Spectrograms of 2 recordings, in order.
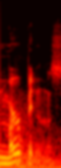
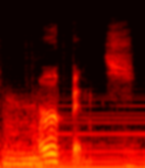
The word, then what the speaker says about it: Merpins: It's Merpins. What's my name? It's Murbans. [cough and clears throat] Tony, why why you asking my name? It's it's it's Merins. It's always been Merpins. Is it's Merpins.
